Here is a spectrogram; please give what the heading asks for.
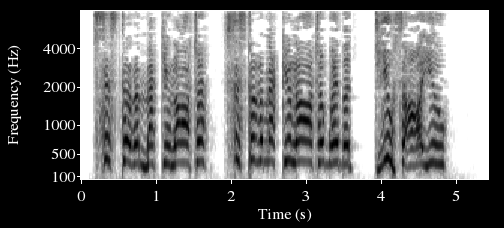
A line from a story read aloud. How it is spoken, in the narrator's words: that strident voice yelled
